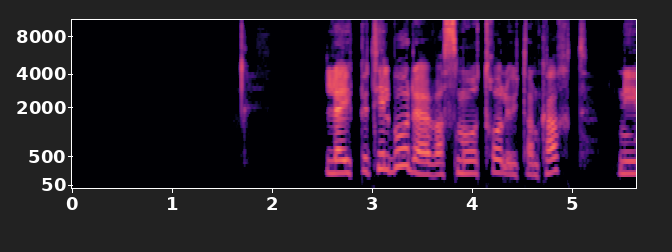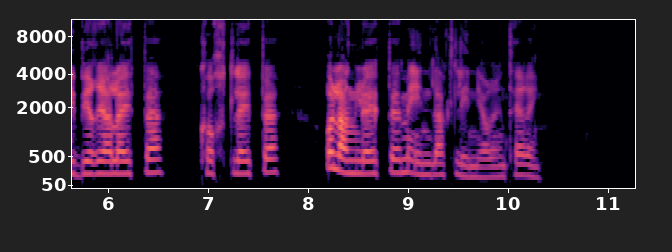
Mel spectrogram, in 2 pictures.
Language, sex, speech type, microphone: Norwegian, female, read, Shure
